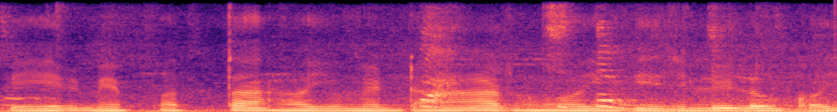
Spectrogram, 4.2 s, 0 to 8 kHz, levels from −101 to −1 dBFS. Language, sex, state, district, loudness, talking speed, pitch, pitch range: Hindi, male, Bihar, Muzaffarpur, -14 LUFS, 155 wpm, 145 Hz, 140-150 Hz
